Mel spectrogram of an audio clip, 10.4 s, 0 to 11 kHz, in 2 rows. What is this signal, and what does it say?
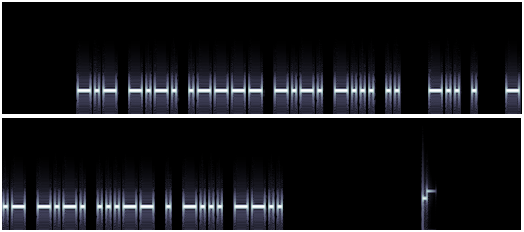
Morse code, heard as a keyed tone, about 27 wpm, 700 Hz. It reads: KC1CBI DE KC3EBZ
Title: USA Callsign DE Callsign - 6 Characters - 28wpm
